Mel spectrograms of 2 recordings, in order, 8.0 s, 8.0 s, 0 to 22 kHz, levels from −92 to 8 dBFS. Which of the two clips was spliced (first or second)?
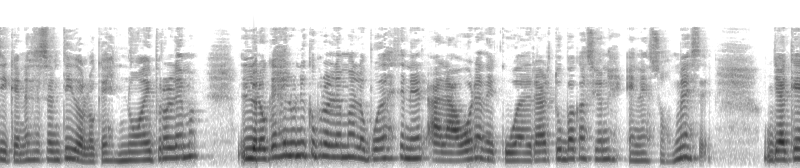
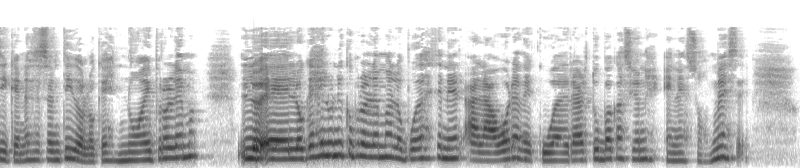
first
